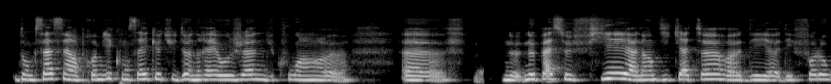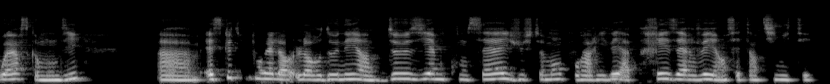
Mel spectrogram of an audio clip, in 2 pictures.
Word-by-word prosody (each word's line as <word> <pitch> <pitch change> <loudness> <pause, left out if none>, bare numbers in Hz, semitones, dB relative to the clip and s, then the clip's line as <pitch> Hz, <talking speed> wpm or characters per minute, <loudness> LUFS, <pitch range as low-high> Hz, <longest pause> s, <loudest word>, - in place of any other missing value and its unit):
Donc 210 -1 0
ça 245 +4 +5
c'est 245 -1 -2
un 210 -2 +4
1er 225 +5 0
conseil 235 -1 0
que 250 - 0
tu 230 -2 -4
donnerais 215 -1 +3
aux 210 0 +4
jeunes, 225 +1 +1
du 200 - -3
coup, 215 +2 -5
hein, 200 -2 +1 0.6
heu, - - -1
heu, 195 -1 +2
pff 205 0 -10 0.4
ne 205 -1 +4
ne 220 +4 +4
pas 235 +1 +2
se 235 -2 -1
fier 250 +5 +3
à 215 - +5
l'indicateur, 220 +2 +1
heu, 200 0 +2
des, 205 +1 +2
heu, 185 -1 -1
des 200 +1 -2
followers 230 +3 0
comme 205 -1 0
on 200 - +3
dit. 255 +6 0 0.7
Heu, 205 -1 +1
est-ce 230 -1 +1
que - - -4
tu 305 0 -11
pourrais 260 -2 0
leur 225 -3 0
leur 215 -1 -1
donner 230 +2 0
un 210 -3 +1
2e 240 +4 -1
conseil 230 +1 -3
justement 225 +3 -6
pour 210 - -4
arriver 210 +4 -1
à - - -3
préserver, 235 -3 -1
hein, 205 -1 0
cette 205 0 -9
intimité? 205 0 -5
220 Hz, 185 wpm, -19 LUFS, 205-235 Hz, 0.7 s, ça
